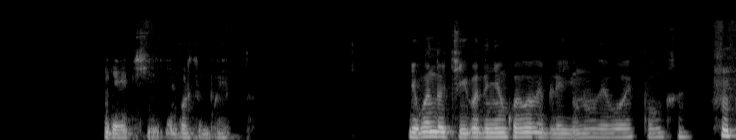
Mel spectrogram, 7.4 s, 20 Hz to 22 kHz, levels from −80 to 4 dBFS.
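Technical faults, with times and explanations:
1.07–1.09 s and 5.72–5.75 s: compressed frames skipped. The speech jumps forward, dropping about 20 ms and then about 40 ms of audio, a whole number of frames each time.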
